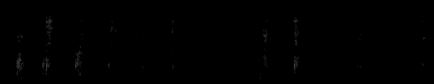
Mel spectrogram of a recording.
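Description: Faint, rhythmic sounds of a person exercising in place, about three short scuffing bursts a second, from steps and breaths keeping pace with the movement.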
